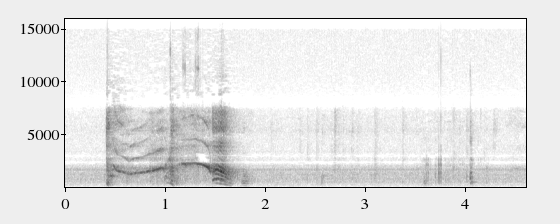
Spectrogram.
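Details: Chronic cough since summer 2016, still present in 2019, not helped by medicine or home remedies; the patient blames extreme temperature changes in a high-rise building. Three harsh coughs in quick succession with a raspy, strained throat, then quiet.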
